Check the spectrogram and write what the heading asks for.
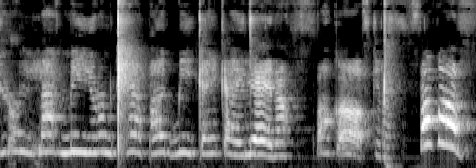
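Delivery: very high, shrill, put-on furious yelling. Showing the audience what being toxic looks like, mock shouting. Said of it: "I'm shouting".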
